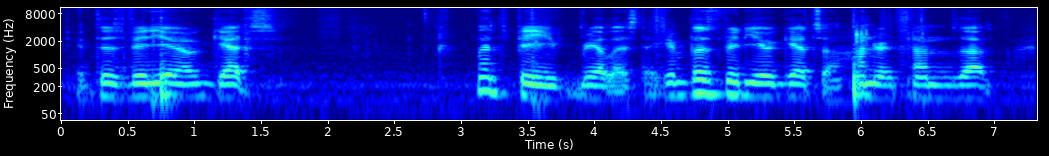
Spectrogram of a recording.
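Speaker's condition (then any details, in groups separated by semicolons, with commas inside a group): Cerebral palsy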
